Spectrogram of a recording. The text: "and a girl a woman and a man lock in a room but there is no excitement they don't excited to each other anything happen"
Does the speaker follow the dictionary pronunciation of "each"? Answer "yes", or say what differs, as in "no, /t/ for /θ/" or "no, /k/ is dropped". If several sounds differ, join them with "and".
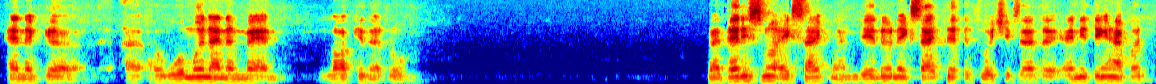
no, /s/ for /tʃ/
